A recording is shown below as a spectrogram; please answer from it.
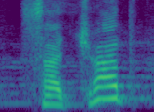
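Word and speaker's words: שחת: La palabra corromper también es importante porque la palabra hebrea sachat se escribe con S Samuel y CH, como suena sachat con T de tío al final.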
